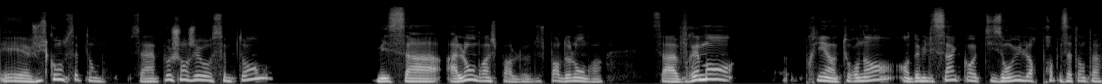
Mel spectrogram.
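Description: Recorded with a dry, close sound and no echo, a man with a fairly high pitch and a dark, mellow tone speaks with long, frequent pauses. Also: moderate pace. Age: 50s. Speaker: former intelligence agent and soldier. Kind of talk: testimony. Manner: halting.

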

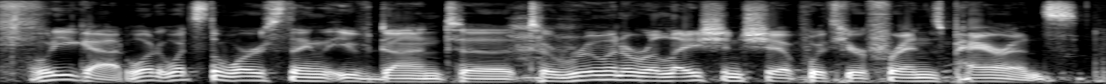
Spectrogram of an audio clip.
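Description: A man with a fairly low voice speaks at a moderate pace with lively intonation, very even loudness and hardly any pauses, over noticeable background noise. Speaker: podcast co-host. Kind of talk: casual chat. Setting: studio.

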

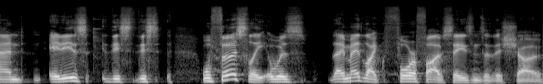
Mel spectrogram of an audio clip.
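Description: Lively intonation from a man of medium pitch with an Australian accent, at a fairly slow pace, in a dry, close sound with no echo. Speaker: podcast host. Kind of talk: casual chat.

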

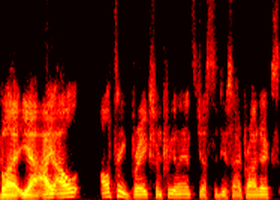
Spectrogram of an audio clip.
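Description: With an American accent, a man talks at a fairly quick pace using ordinary pitch variation. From Dayton, Ohio, US Midwest. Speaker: freelance illustrator. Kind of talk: casual chat.

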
